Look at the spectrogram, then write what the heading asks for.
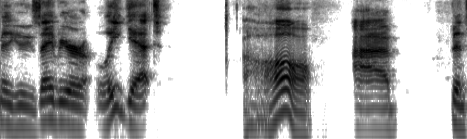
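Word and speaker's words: Xavier Legette: draft what I found out today the correct pronunciation of his name is Xavier liette oh I've been saying it wrong for five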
